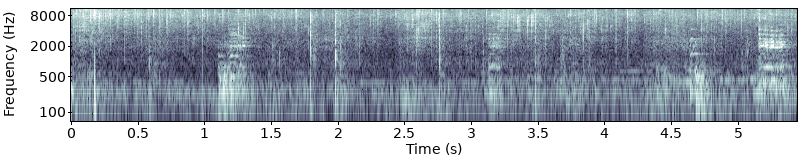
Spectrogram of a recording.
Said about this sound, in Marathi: हा मसाला असा छान असा असा खालवर करत राहायचं म्हणजे भाजतच राहायचं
